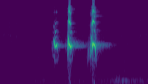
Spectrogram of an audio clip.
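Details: Lure recording of a yellow-vented bulbul, meant to provoke other birds to answer: three loud, sharp notes, the last two harsher and more explosive, spaced under half a second apart, followed by a faint low rustle.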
